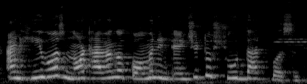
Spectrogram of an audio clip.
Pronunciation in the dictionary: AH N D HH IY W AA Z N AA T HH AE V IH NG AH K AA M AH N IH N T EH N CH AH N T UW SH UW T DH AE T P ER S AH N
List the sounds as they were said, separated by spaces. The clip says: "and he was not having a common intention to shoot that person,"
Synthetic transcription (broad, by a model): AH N D HH IY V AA Z N AA T HH AE V IH NG AH K AA M AH N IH N T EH N SH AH N T UW SH UW T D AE T P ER S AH N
